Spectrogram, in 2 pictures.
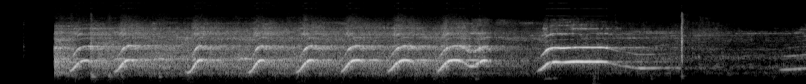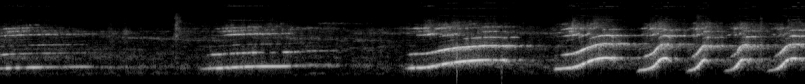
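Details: A female Javan gibbon from a habituated study group on Mount Halimun Salak, Indonesia, sings her long great call: loud, pure whistled notes that swoop upward and repeat.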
